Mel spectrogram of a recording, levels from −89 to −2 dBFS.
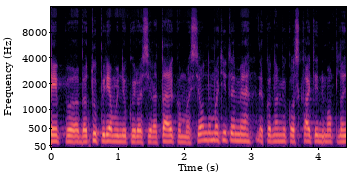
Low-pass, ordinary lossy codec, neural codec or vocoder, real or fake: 14.4 kHz; Opus, 32 kbps; vocoder, 44.1 kHz, 128 mel bands every 256 samples, BigVGAN v2; fake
